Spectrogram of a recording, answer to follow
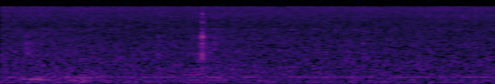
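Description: Near silence: room tone with a faint steady hum and one faint tick about a second in.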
